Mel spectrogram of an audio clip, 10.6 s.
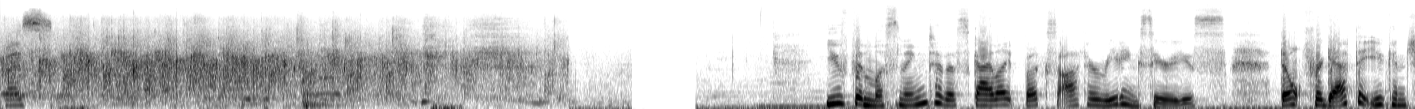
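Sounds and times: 
speech: 0:00.0 - 0:00.9, 0:01.8 - 0:02.5, 0:06.2 - 0:10.6
audience applause: 0:00.0 - 0:04.4.

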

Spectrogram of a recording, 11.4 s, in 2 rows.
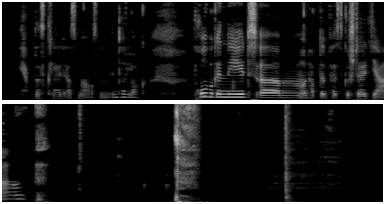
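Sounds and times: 
speech: 0:00.3 - 0:06.5
person coughing: 0:08.3 - 0:08.8.

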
